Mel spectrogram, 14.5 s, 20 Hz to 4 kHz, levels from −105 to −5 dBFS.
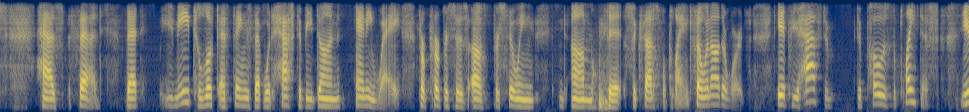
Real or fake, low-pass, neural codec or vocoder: fake; 3.6 kHz; codec, 16 kHz, 2 kbps, X-Codec, HuBERT features, trained on LibriSpeech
